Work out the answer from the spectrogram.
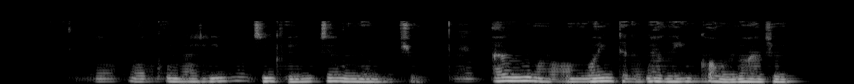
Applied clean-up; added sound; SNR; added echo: neural mask model DeepFilterNet 3.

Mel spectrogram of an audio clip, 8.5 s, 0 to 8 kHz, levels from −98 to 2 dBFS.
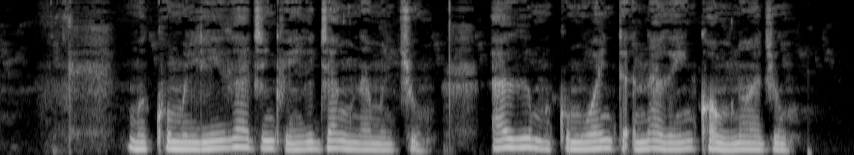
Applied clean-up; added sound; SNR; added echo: none; none; none; none.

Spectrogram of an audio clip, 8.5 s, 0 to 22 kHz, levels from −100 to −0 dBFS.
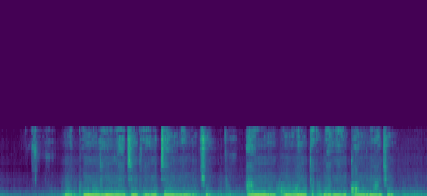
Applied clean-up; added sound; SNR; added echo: neural separator model SepFormer DNS4.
